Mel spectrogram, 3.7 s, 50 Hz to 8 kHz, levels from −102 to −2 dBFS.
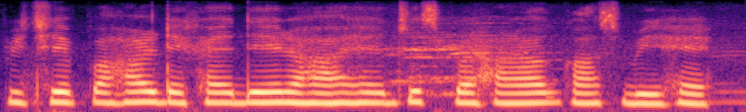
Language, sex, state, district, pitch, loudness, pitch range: Hindi, female, Arunachal Pradesh, Papum Pare, 225 Hz, -12 LUFS, 220-235 Hz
